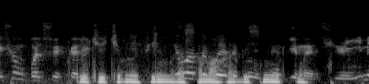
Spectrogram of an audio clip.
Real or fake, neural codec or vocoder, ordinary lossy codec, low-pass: real; none; Opus, 24 kbps; 7.2 kHz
